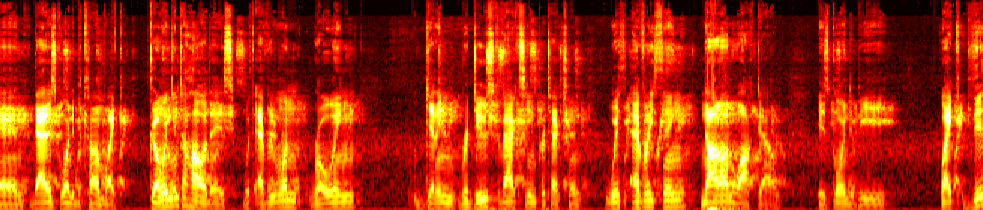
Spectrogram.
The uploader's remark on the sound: You'll hear an echo. I spent an hour editing this episode to get it to this point but it's still rough.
